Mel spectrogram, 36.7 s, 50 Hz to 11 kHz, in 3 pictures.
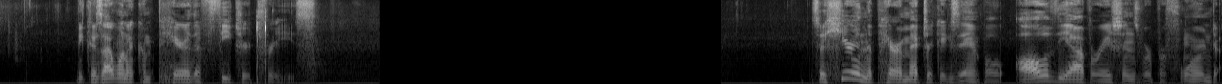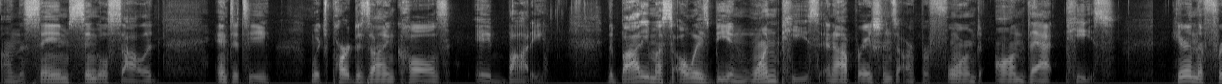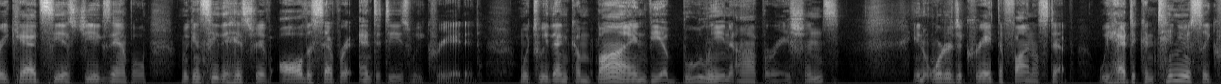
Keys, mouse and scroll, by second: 2.7 click, 4.0 click, 4.1 click, 4.2 click, 4.6 click, 4.8-5.3 click, 5.0 click, 5.2 click, 5.5 click, 5.9 click, 6.1 click, 6.3 click.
